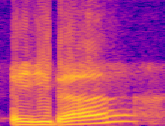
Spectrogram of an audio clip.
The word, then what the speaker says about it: Ada: Julie how you doing it's Auda isn't it I mispronounced your name it's Ada is it Ada it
